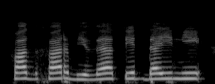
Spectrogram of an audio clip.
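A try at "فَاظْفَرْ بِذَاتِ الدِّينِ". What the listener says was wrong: Din, bukan dain. Din.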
